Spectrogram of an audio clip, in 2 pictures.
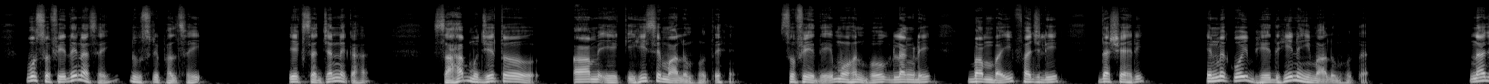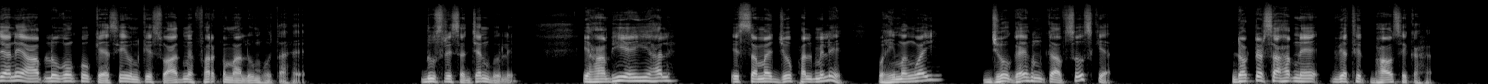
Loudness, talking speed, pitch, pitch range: -22 LUFS, 150 wpm, 120 Hz, 105-140 Hz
